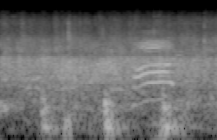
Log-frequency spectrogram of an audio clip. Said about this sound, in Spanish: Y si ese eres tú, dale el aplauso mejor de ahí.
